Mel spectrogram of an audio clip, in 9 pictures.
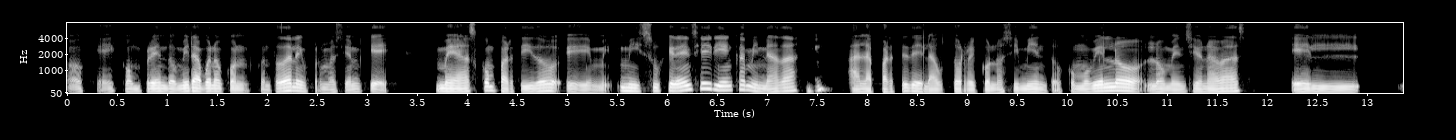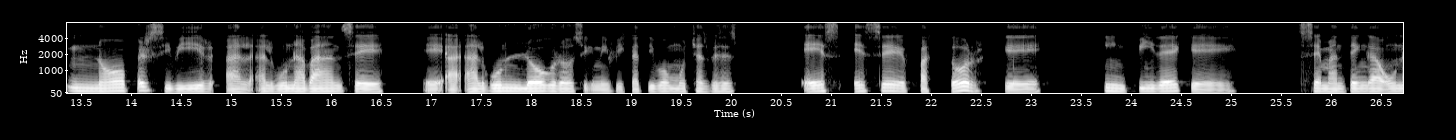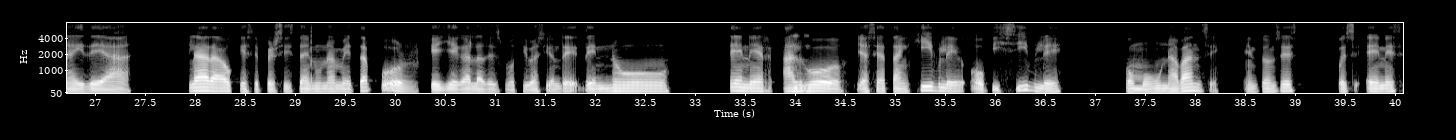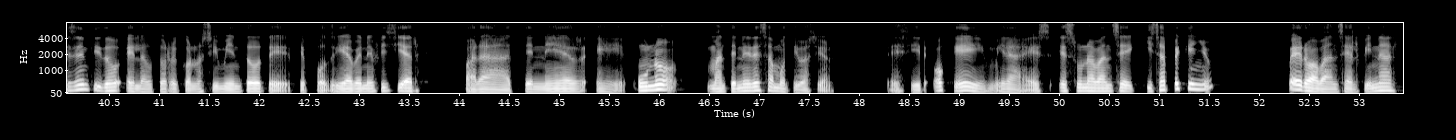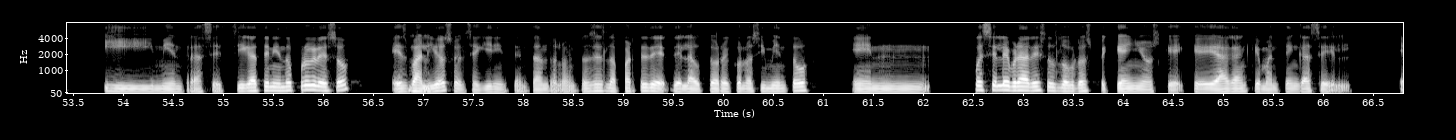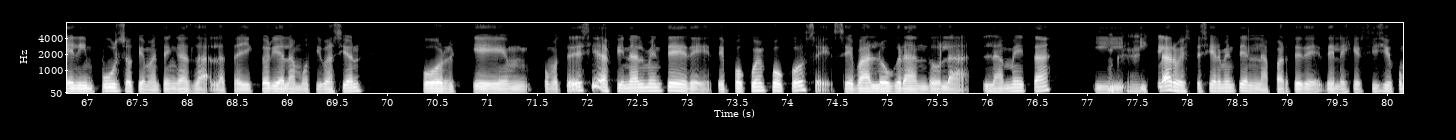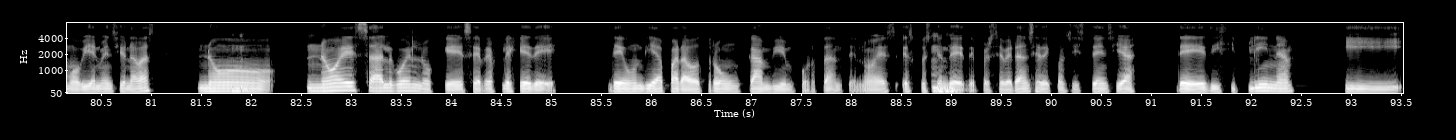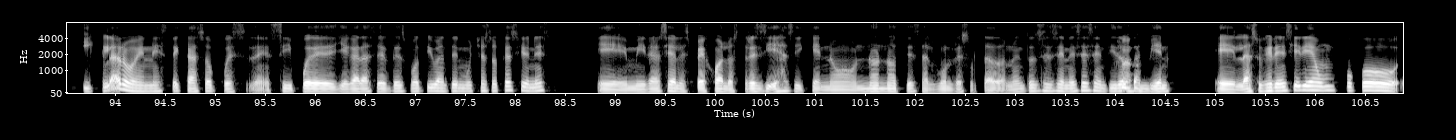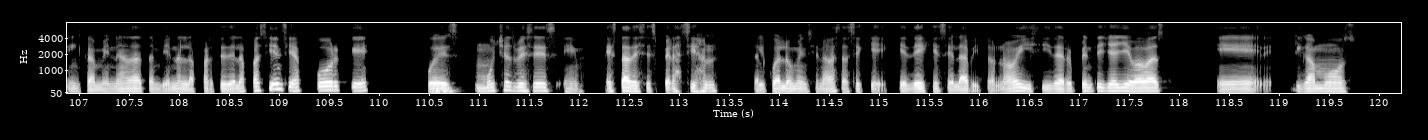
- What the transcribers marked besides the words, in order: laughing while speaking: "desesperación"
- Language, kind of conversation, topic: Spanish, advice, ¿Cómo puedo mantener la motivación a largo plazo cuando me canso?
